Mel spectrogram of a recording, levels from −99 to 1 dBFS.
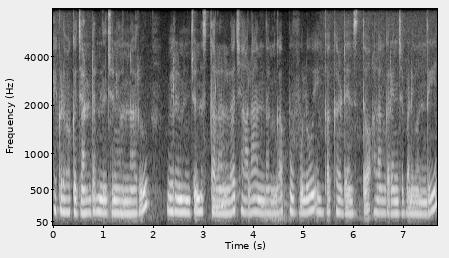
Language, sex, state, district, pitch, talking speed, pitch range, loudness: Telugu, female, Andhra Pradesh, Krishna, 175 Hz, 130 wpm, 165-190 Hz, -15 LUFS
